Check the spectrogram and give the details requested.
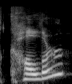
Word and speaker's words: color: You got to open your mouth.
